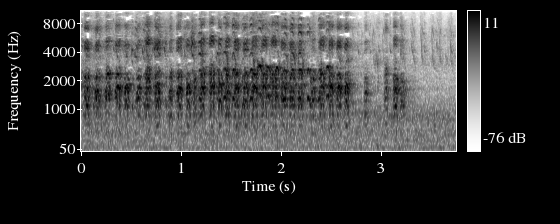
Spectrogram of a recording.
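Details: Red-billed (green) wood hoopoe (Phoeniculus purpureus) giving a harsh, rapid cackling chatter for nearly three seconds, ending in a few scattered rasping notes; birds feeding their chicks and clowning around.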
